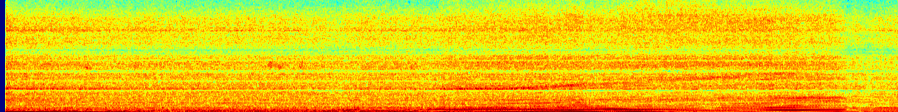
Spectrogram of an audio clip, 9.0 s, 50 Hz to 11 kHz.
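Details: Kawasaki Z1 inline four after engine overhaul, 950cc, stock cam, CR-M29 carburetors fitted during tuning (89 ps): pulls cleanly up through the revs and drops back smoothly, no misses or rattles; normal revving.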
